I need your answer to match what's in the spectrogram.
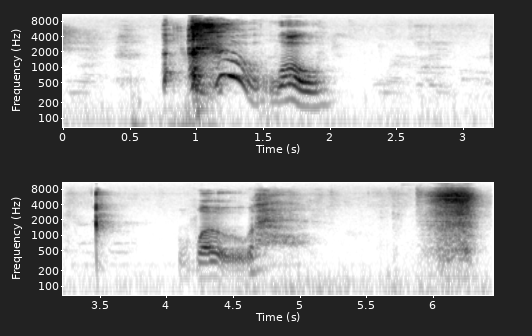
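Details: Person deliberately trying to sneeze nonstop: several quick, explosive sneezes with gasping in-breaths between them, in a quiet room; a sneezing bout.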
